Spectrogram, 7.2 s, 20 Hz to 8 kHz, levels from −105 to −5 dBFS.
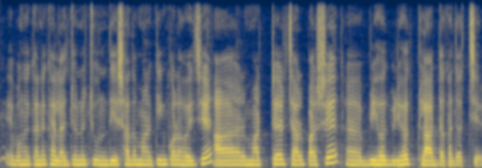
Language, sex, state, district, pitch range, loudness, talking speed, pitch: Bengali, male, West Bengal, Kolkata, 195-210 Hz, -16 LUFS, 155 wpm, 205 Hz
